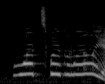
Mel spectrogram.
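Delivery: a mother asking, baffled; puzzled mother. Acted. Mother voiced in story.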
